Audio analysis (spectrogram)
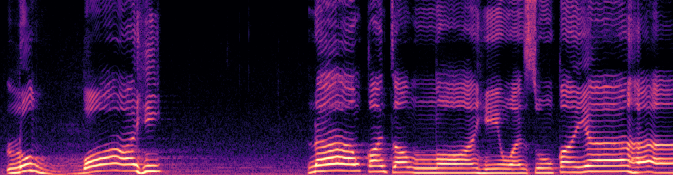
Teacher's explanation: Kemudian ada lu, lam dhammah bertemu dengan lamul jalalah atau Allah, maka wajib tebal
